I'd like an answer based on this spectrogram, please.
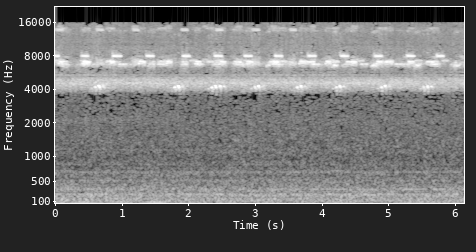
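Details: Crickets and other nocturnal insects on a warm, humid Midwestern summer night; high shimmering trills with pulsed chirps recurring about once a second, layered voices, low faint background rumble.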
